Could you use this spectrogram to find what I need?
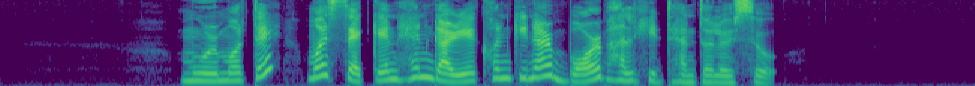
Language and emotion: Assamese, happy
